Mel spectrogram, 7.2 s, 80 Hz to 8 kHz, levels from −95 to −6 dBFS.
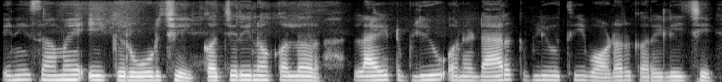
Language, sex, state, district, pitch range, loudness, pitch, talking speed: Gujarati, female, Gujarat, Valsad, 145-165 Hz, -18 LUFS, 150 Hz, 135 wpm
